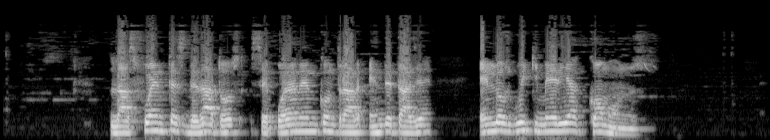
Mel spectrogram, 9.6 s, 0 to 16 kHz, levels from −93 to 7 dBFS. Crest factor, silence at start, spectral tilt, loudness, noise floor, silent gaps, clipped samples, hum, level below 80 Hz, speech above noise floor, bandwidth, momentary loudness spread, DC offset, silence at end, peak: 14 dB; 1.4 s; -6.5 dB/octave; -12 LUFS; -76 dBFS; none; under 0.1%; none; -52 dBFS; 64 dB; 10.5 kHz; 7 LU; under 0.1%; 1.55 s; 0 dBFS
